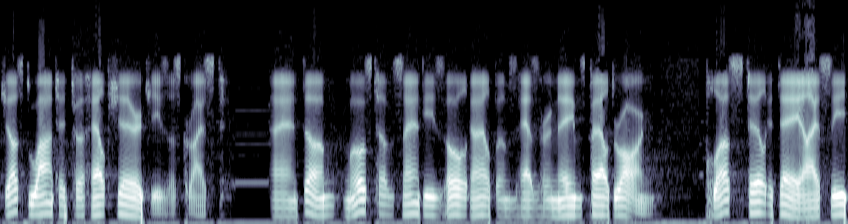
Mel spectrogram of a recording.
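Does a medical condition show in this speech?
Yes: cerebral palsy; speech impediment, own speech hard to understand, uses speech synthesizers, deck talk programmed to sing.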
